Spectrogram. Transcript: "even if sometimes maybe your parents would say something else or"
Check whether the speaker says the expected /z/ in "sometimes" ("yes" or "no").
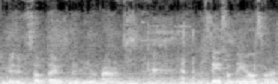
yes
